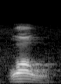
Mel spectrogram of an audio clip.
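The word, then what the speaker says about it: واو: তো এই ওয়াও এর উচ্চারণটা কিরকম? দুই ঠোঁট কি হবে? দুই ঠোঁট একবারে সুন্দর করে গোল আকৃতি হয়ে যাবে।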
